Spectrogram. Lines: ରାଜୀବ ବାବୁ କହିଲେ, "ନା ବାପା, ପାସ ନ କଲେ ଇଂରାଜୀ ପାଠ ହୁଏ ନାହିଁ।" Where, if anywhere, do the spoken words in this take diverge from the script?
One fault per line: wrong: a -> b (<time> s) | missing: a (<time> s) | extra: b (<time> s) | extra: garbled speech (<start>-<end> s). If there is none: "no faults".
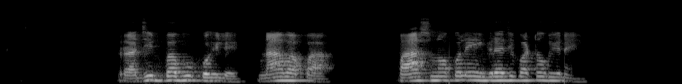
no faults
